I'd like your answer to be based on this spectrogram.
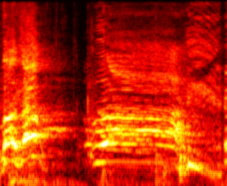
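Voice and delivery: high shriek, long drawn-out wail; startled scream. Real, not acted. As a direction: scream in a sudden fright. ゲーム中の驚きの悲鳴. (驚いて叫ぶ悲鳴)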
